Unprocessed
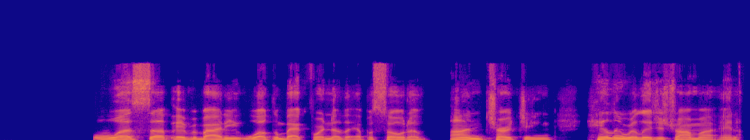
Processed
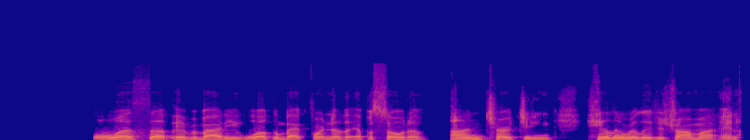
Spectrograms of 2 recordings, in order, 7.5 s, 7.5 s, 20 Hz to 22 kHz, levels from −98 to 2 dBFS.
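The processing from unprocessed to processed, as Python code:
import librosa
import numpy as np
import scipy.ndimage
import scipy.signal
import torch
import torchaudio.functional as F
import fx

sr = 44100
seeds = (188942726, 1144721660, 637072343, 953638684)

y = fx.graphic_eq(x, sr, hz=(125, 250, 500, 1000, 2000, 4000, 8000), db=(-7, -8, 4, 4, -6, 10, -4))
y = fx.cheby_harmonics(y, sr, harmonics=(5, 6), levels_db=(-25, -30), full_scale_db=-11.5)
y = fx.env_lowpass_down(y, sr, base_hz=1200.0, full_db=-24.0)
y = y * librosa.db_to_amplitude(-4.5)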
